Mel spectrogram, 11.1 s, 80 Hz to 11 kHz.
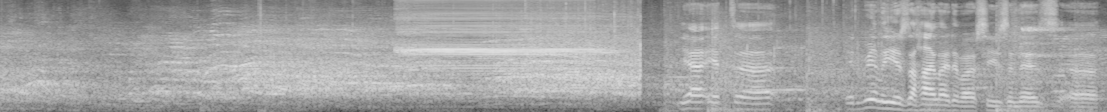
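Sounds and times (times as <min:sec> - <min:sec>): voices in a gym: 0:00.0 - 0:04.0
scoreboard buzzer: 0:04.0 - 0:05.3
basketball bouncing on court: 0:06.6 - 0:08.4, 0:09.2 - 0:11.0.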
